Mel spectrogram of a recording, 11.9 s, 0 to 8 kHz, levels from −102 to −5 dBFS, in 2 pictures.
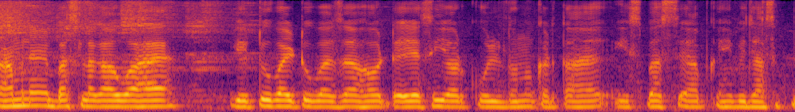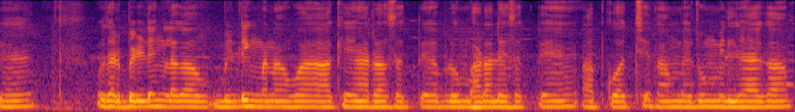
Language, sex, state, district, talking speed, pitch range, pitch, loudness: Hindi, male, Bihar, Supaul, 265 wpm, 150-155 Hz, 150 Hz, -25 LUFS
